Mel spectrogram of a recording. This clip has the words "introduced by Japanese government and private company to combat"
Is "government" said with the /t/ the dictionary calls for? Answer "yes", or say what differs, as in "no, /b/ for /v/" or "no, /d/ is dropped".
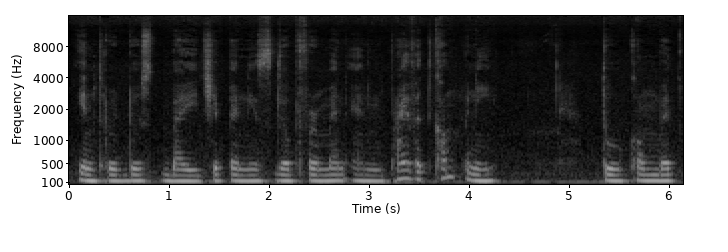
no, /t/ is dropped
